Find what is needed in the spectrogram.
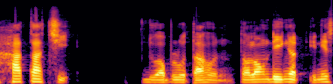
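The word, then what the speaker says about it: はたち: Dia nggak pakai kata sai ya. Dia makanya hatachi. Dibacanya hatachi.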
